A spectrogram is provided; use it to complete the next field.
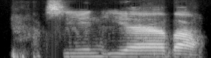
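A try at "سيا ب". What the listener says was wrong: জি, টান দেন, টান হচ্ছে না আপনার। বা।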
